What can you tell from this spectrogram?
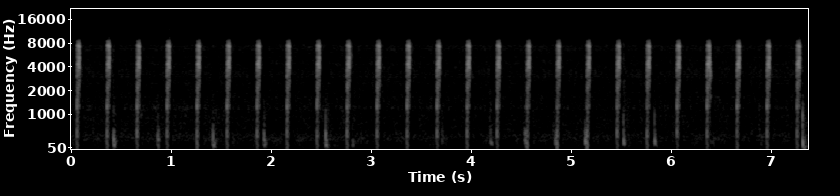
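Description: Faint, very regular clicking, about three clicks a second, steady throughout.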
